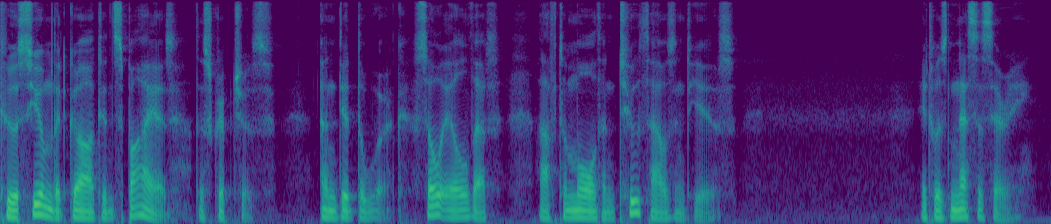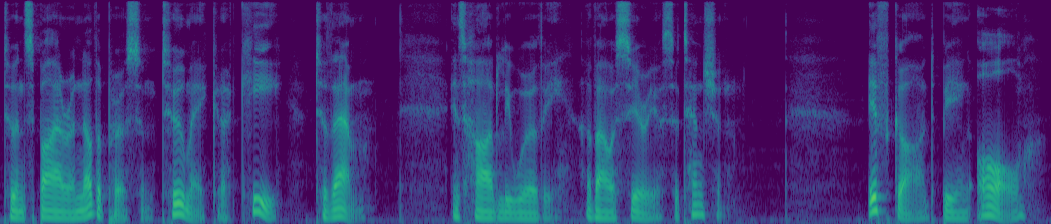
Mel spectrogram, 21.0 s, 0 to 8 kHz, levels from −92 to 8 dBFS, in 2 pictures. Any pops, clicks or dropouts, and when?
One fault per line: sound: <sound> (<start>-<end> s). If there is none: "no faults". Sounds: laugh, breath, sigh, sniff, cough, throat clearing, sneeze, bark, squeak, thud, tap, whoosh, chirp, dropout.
no faults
